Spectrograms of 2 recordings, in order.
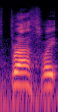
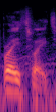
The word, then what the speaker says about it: Brathwaite: we had a thing was it Braithwaite or brathwaite well it's spelled brathwaite now oh it is Monty's mum called me because I think Anthony is saying Brave face and I'm saying brathwaits it's breath okay cool we'll I'll go with Monty's mom if you're in the product come come to the scrutinering area and tell them tell Henry it's brass wait not Braithwaite it's spelled brathwaite I'm going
